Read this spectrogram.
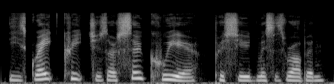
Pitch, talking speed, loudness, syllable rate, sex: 200 Hz, 160 wpm, -20 LUFS, 5.0 syllables/s, female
